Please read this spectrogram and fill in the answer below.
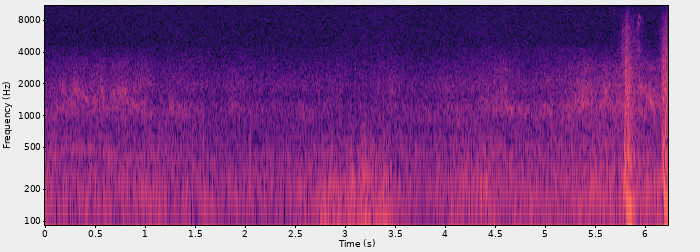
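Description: Kung fu film action sound effects: a steady, wind-like rushing noise over a low rumble, with a sharp impact near the end.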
